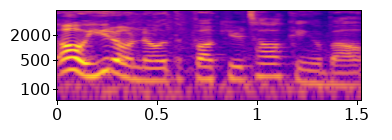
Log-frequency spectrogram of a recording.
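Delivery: acted-out casual, breezy, offhand, dismissive tone. Repeating the other speaker's earlier comment back to them: imitating a nonchalant remark. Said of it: "the way that you said it so nonchalantly".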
